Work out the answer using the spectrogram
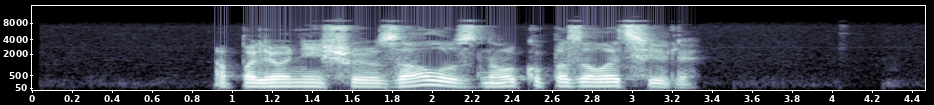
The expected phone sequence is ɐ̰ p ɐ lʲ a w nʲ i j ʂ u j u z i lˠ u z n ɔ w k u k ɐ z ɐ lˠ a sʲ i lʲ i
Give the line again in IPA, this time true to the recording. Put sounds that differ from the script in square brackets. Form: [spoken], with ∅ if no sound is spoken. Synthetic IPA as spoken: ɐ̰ p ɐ lʲ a w nʲ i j ʂ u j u z [a] lˠ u z n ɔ w k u [p] ɐ z ɐ lˠ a [t͡sʲ] i lʲ i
